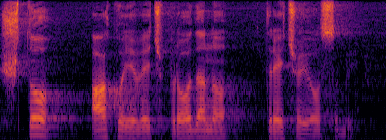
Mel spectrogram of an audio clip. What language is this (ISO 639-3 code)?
hrv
